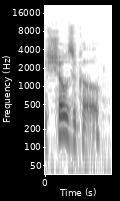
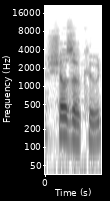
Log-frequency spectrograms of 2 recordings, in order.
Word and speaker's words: Shozoku: We're going to go with the standard Shinobi Shozuko, or Shozoku, depending on your choice of pronunciation.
